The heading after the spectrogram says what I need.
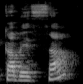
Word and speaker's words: cabeza: So I say cabeza, I say nariz, because I'm from Spain and that's the way we say it here. And she pronounces the Z in a slightly different way. Okay, so you can choose. Both are correct.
